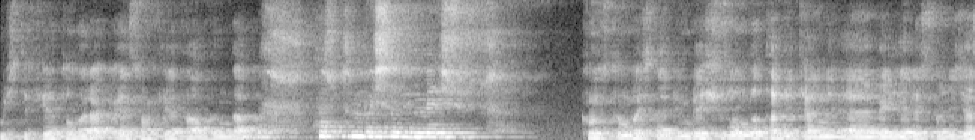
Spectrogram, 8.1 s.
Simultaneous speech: No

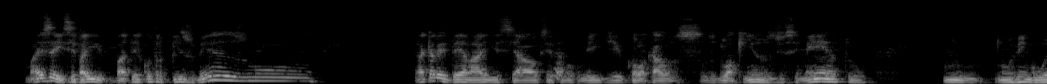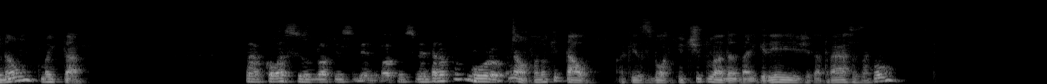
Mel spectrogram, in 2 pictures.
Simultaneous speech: No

